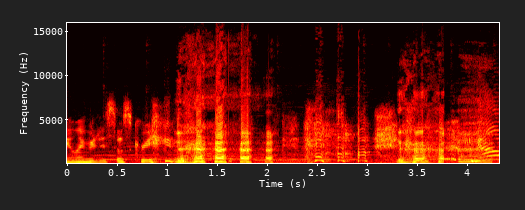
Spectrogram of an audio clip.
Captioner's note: both laughing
